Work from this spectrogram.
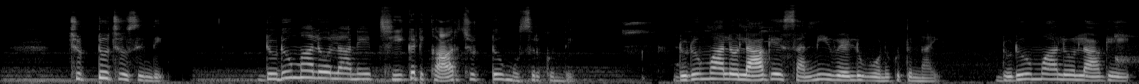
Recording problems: animal sounds; faint; throughout; 20 dB below the speech

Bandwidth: 17.5 kHz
